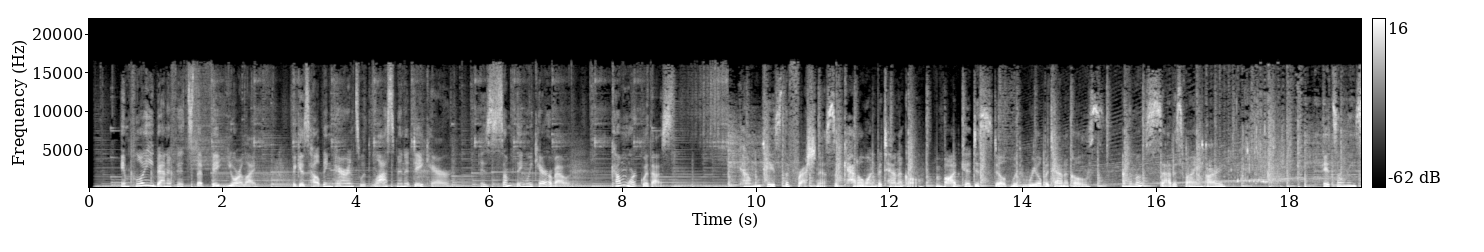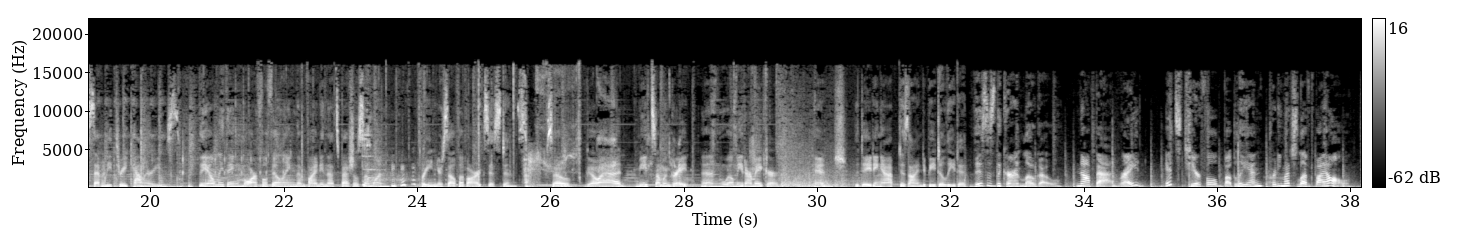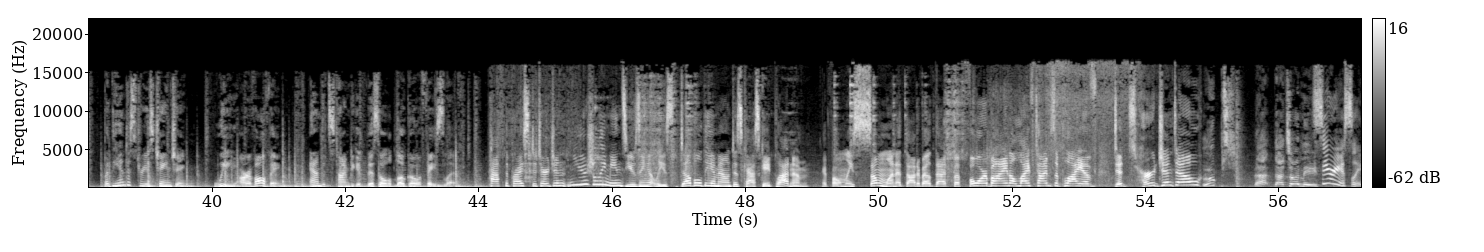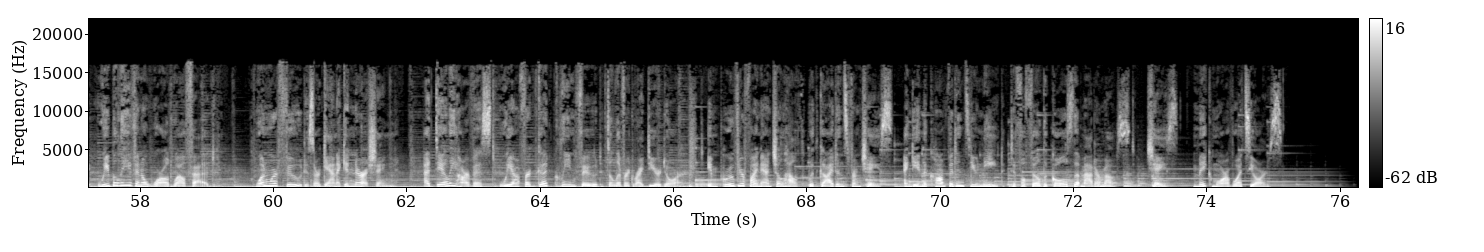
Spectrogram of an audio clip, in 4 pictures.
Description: Inglés (Cánada)
Suave
Conversacional
Amistoso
